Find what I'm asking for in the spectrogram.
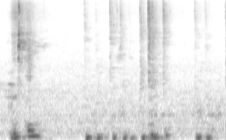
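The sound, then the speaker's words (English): Typing on a computer keyboard: quiet, quick key clicks in a few uneven bursts, with a voice briefly heard at the start. “I'll type it in here.”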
